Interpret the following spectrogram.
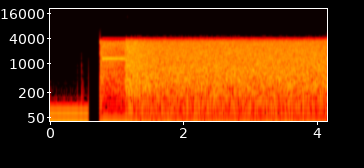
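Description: A low hum cuts out, and under a second in a loud burst of telephone-line static hiss begins and holds steady, with a brief steady tone at its onset.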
